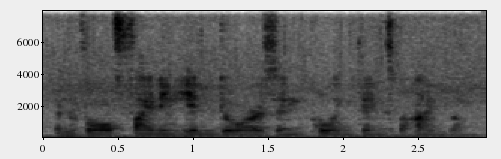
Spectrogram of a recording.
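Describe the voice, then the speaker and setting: A man's voice: mid-range voice, completely flat delivery, brisk, distant mic, background noise. A man casually explaining a video game as he plays, like a tour guide pointing things out. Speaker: game walkthrough host. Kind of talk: casual gameplay commentary.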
